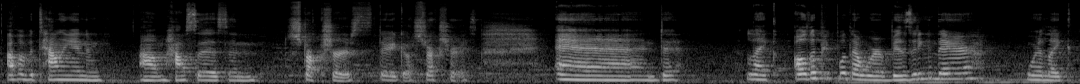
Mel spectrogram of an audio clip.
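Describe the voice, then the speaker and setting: A woman's voice: medium pitch, fairly bright tone. A young woman with an American accent, vlogging in a casual, rambling way with lots of fillers. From born in Mexico, raised in North Carolina. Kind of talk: casual talking-head vlog. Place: home in Mexico. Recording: echoey room with noticeable background noise.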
